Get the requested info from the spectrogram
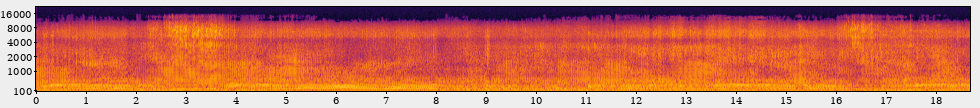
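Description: Honda CRF230 dirt bike's air-cooled single-cylinder four-stroke engine heard from on board, revving up and dropping back again and again with throttle and gear changes under race load.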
